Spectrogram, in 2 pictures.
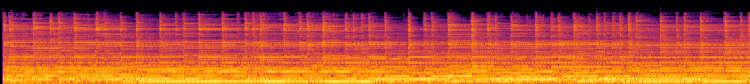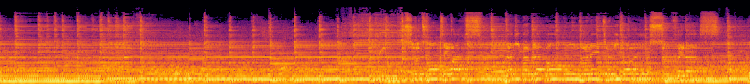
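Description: Live acoustic band playing an instrumental introduction: strummed acoustic guitars over sustained keyboard chords and a drum kit, with the percussion getting busier in the second half.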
